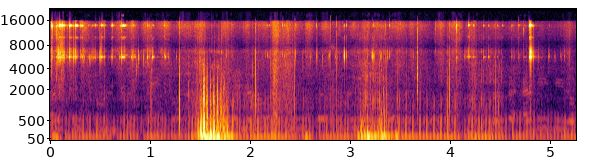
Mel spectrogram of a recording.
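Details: Low continuous purring from a pet cat, interrupted by two loud breathy human yawns that briefly cover the rumble.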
